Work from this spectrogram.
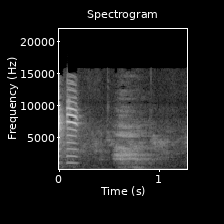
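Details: An Asian elephant, a bull at an elephant study centre in Thailand, lets out a short, high-pitched squeak with a bright, reedy tone, lasting barely a moment; afterwards only soft rustling and a low steady hum remain.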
